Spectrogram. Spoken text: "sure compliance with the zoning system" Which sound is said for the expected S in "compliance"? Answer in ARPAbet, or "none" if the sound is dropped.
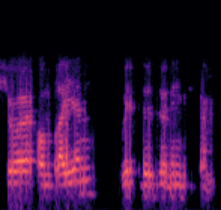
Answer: none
